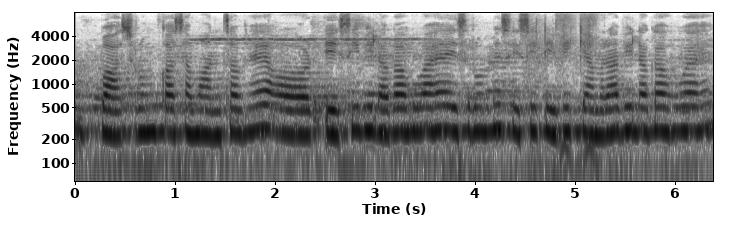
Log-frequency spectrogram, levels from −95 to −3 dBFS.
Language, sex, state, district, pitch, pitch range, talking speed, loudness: Hindi, female, Bihar, West Champaran, 245 Hz, 240-255 Hz, 190 wpm, -15 LUFS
